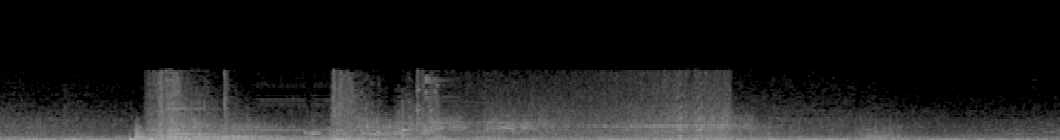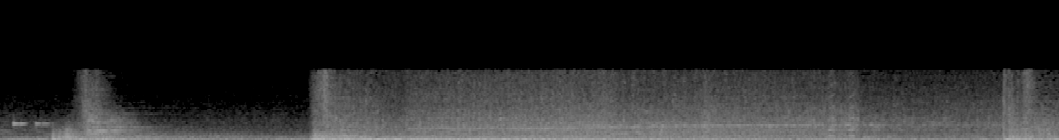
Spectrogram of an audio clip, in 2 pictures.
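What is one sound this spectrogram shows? Tank cannons fire with loud booming blasts.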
